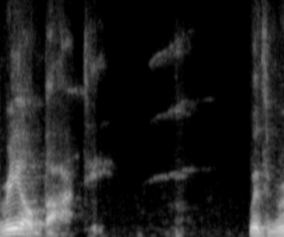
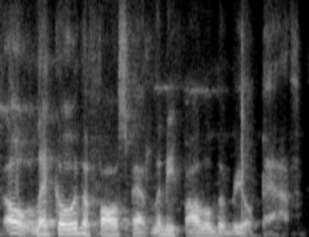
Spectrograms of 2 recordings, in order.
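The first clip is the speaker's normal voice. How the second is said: ordinary talk, nothing marked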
